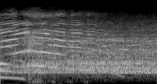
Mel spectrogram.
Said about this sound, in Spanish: Y que se mantenga ese aplauso para mi amigo Claudio Chao.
